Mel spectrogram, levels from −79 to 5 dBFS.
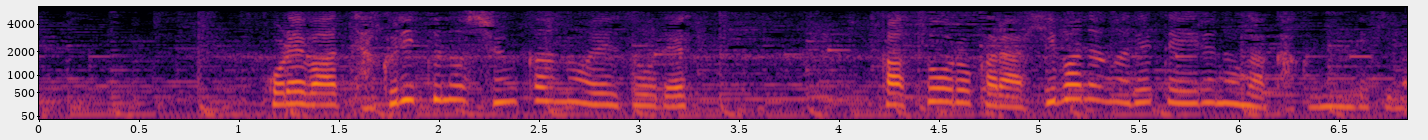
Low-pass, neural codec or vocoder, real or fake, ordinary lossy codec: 5.4 kHz; none; real; MP3, 24 kbps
